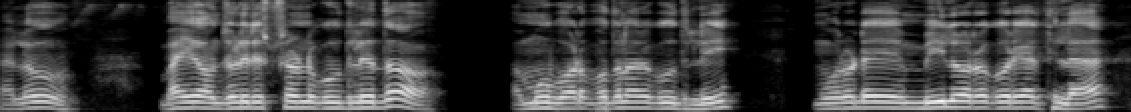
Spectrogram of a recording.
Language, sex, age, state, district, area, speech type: Odia, male, 30-45, Odisha, Kendujhar, urban, spontaneous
